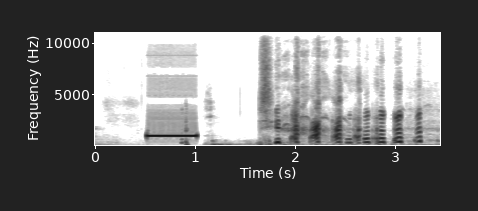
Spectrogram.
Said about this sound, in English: I figured I'd hit one of those eventually if I just kept clicking the censor button.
